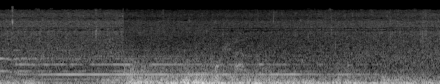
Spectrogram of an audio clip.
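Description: Heavy rain pouring, with a low rumble of thunder that swells in the middle. A faint held musical tone lies under it.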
